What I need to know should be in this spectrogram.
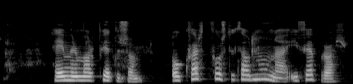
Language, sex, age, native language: Icelandic, female, 40-49, Icelandic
